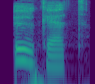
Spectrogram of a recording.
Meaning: accusative of ők (“they”): them (primarily of humans, as the direct object of a verb)
- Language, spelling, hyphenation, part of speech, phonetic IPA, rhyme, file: Hungarian, őket, őket, pronoun, [ˈøːkɛt], -ɛt, Hu-őket.ogg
